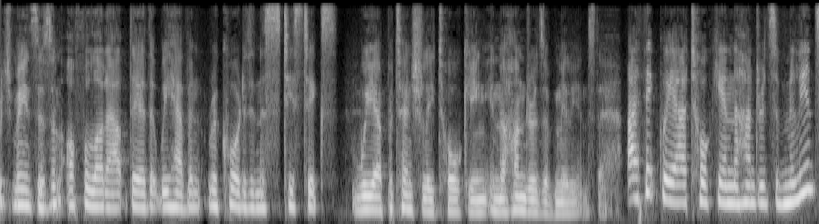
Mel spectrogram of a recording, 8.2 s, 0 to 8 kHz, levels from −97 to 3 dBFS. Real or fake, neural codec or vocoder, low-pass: fake; codec, 16 kHz, 0.4 kbps, LongCat-Audio-Codec; 7.2 kHz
